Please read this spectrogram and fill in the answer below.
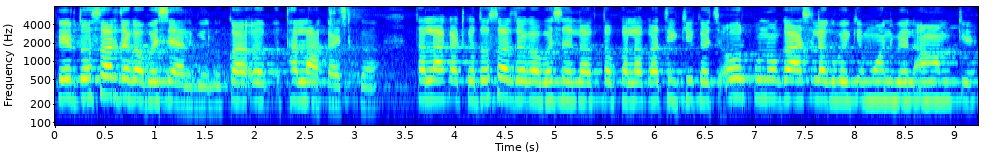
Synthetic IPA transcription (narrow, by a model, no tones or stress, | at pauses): pʰeɾd̪osəɾd͡ʒəɡabəsalɡelukət̪ʰəlːakəʈʰke | t̪ʰəlːakəʈʰked̪osəɾd͡ʒəɡəbəsələkt̪əbkələkət̪ikikət͡ʃʰɔːɾkonoɡat͡ʃʰləɡbəkemonbelamke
